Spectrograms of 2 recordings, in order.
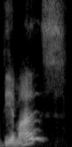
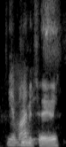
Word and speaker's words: DeMatteis: I'm gonna probably mispronounce his last name because I've always seen it in print. GM Diamandis. DeMatteis. Yeah. DeMatteis.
